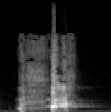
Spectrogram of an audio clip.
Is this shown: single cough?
yes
